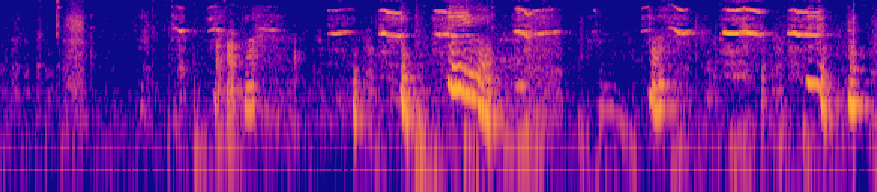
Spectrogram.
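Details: Almost five-month-old Weimaraner, excited before a walk, lets out a series of squeaky whimpers and higher yips, bursts of whining that bend up and down in pitch, growing more insistent toward the end.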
